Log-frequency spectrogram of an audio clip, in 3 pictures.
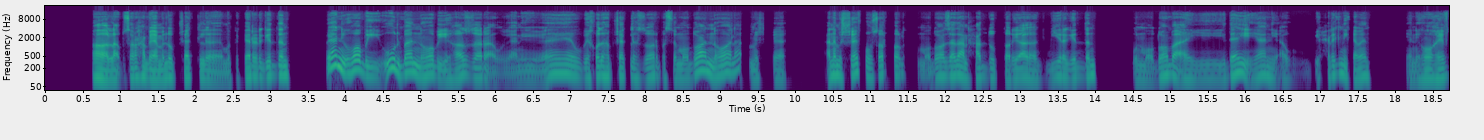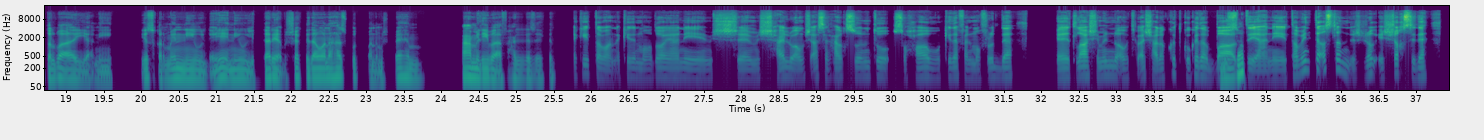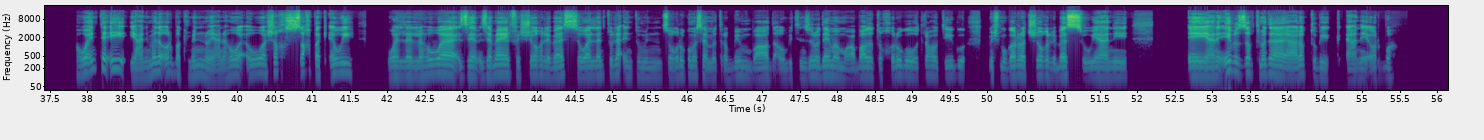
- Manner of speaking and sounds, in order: put-on voice: "آآ"
- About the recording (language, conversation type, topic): Arabic, advice, صديق بيسخر مني قدام الناس وبيحرجني، أتعامل معاه إزاي؟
